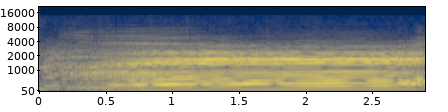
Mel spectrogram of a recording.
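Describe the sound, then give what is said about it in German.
A calf moos in a barn after being separated from its mother: one long, loud, sustained call with a rich, steady harmonic tone, lasting about three seconds. “Ein paar Tage bleiben die Kälber jetzt im Stall. Sie sollen hier zur Ruhe kommen und sich an die räumliche Trennung von der Mutter gewöhnen.”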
